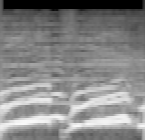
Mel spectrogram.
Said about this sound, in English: Hit the alarm!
